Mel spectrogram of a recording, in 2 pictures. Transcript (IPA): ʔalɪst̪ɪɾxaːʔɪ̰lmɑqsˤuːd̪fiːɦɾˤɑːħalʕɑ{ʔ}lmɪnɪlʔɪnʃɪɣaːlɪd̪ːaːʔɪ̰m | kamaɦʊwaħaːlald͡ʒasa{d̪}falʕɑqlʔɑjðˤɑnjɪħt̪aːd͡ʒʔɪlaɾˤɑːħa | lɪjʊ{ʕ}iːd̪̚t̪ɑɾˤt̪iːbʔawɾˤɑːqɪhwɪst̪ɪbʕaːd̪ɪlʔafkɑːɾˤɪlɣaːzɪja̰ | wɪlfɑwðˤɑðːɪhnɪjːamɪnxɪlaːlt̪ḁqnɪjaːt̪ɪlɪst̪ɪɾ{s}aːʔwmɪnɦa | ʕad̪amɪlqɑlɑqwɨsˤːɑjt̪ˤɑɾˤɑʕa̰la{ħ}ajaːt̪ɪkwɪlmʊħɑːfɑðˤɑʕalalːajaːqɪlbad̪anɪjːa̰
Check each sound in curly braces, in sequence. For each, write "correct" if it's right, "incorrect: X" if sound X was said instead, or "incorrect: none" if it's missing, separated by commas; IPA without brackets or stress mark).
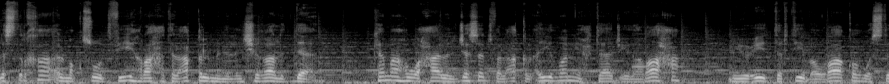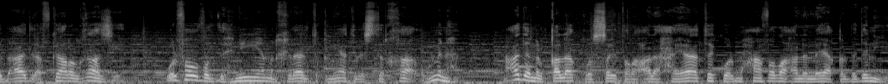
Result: incorrect: q, correct, correct, incorrect: x, correct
